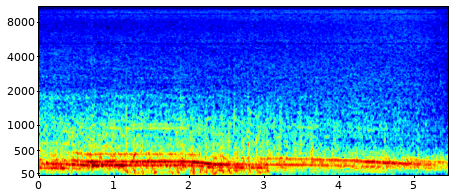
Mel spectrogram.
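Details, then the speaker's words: 1996 Yamaha Waverunner III two-stroke on the lake after its salt-damaged, cavitating jet pump was replaced: strong steady buzz under load easing down smoothly with no surging; runs smoother than before, reaching 38 mph. Normal running. "all right guys so I was driving this thing around and it was doing pretty good it seemed to feel a lot smoother than what it did before"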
